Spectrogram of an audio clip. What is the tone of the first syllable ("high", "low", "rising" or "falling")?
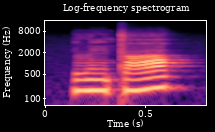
low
